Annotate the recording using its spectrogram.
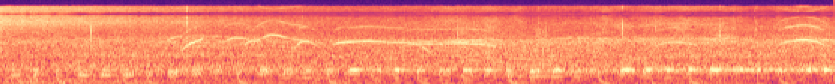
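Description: Electronic music played live: a fast throbbing synthesizer pulse under a held note, with short high gliding sounds over it.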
